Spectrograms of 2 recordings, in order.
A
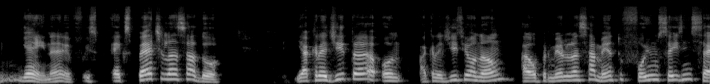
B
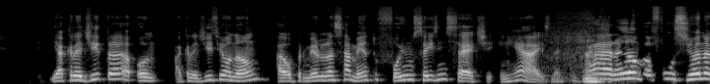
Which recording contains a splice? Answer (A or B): B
